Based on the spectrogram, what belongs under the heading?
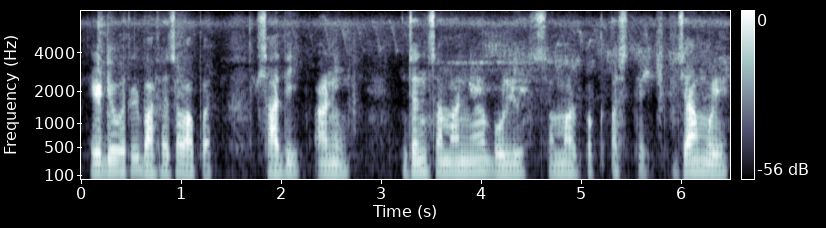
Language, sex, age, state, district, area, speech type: Marathi, male, 18-30, Maharashtra, Ratnagiri, rural, spontaneous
